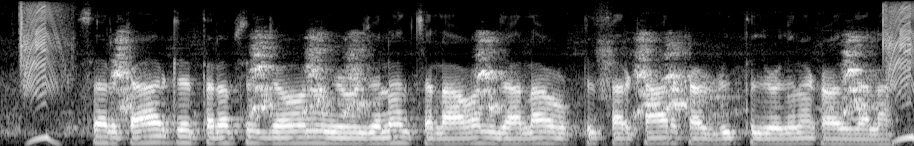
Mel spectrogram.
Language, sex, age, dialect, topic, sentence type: Bhojpuri, male, 25-30, Western, banking, statement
